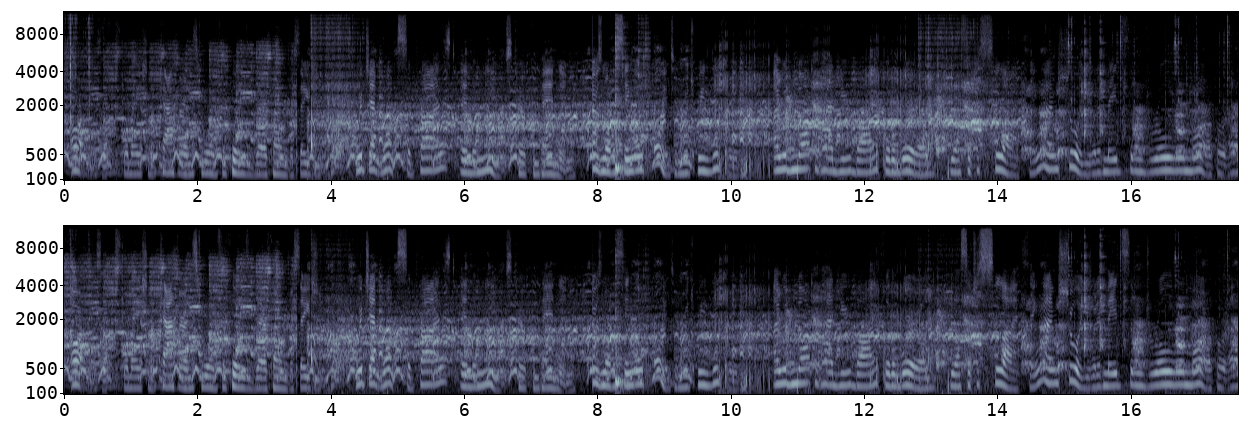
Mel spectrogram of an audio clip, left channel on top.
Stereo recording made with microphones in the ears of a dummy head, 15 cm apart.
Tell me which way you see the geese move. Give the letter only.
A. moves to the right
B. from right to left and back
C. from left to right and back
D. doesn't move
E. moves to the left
E.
